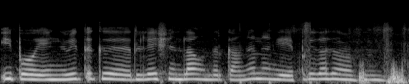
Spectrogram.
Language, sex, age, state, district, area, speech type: Tamil, female, 18-30, Tamil Nadu, Namakkal, rural, spontaneous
